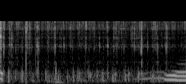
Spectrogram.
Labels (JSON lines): {"label": "biophony, cascading saw", "recorder": "HydroMoth"}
